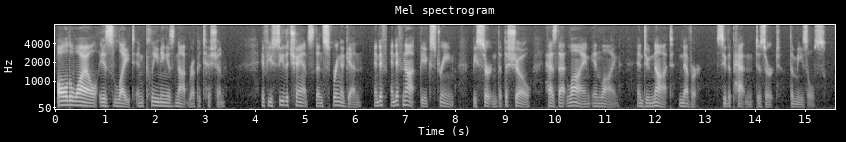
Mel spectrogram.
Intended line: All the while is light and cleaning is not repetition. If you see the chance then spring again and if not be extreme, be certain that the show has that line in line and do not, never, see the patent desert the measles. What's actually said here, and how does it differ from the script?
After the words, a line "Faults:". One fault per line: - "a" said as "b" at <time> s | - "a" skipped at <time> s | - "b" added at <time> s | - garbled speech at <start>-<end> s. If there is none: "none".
All the while is light and cleaning is not repetition. If you see the chance then spring again and if and if not be extreme, be certain that the show has that line in line and do not, never, see the patent desert the measles.
Faults:
- "and if" added at 6.7 s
